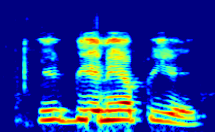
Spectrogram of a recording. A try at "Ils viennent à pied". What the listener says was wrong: Oui, il vient à pied. Pas de T. La T, de nuevo, no se pronuncia.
